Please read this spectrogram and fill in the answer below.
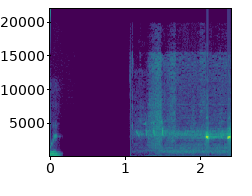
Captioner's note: bird singing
